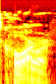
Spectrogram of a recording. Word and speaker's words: Corps: It's Corps, by the way, like Marine Corps. No, it's Corps. Like a dead body. C-O-R-P-S-E? C-O-R-P-S. That's core. That's core. Pronounced core.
